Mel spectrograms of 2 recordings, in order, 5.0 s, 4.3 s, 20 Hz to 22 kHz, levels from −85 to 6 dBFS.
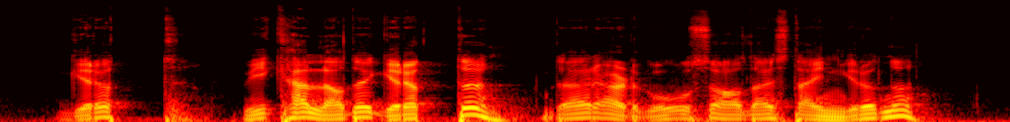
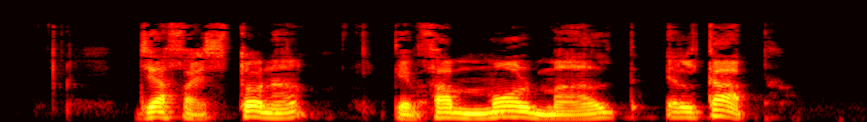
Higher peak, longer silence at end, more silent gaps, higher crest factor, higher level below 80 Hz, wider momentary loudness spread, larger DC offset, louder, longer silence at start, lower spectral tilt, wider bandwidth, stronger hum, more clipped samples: about the same, -6 dBFS vs -4 dBFS; second, 0.15 s vs 0.6 s; neither; about the same, 20 dB vs 18 dB; first, -38 dBFS vs -62 dBFS; about the same, 10 LU vs 9 LU; neither; second, -27 LUFS vs -20 LUFS; second, 0.3 s vs 0.7 s; first, -7 dB/octave vs -5.5 dB/octave; first, 14 kHz vs 11.5 kHz; neither; neither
